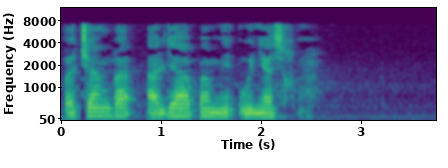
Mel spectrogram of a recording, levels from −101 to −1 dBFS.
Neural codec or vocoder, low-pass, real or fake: none; 7.2 kHz; real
